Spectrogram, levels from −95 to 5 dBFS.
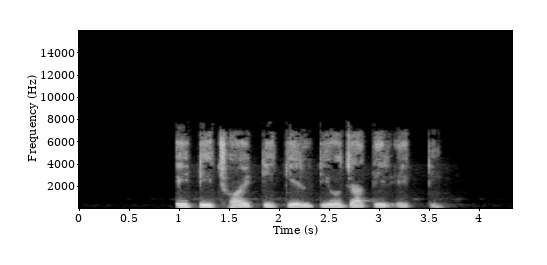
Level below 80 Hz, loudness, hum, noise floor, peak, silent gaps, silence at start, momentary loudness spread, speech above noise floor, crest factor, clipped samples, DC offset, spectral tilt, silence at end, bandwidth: -54 dBFS; -16 LUFS; none; -87 dBFS; -2 dBFS; none; 0.95 s; 14 LU; 72 dB; 16 dB; under 0.1%; under 0.1%; -5 dB/octave; 0.75 s; 7.4 kHz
